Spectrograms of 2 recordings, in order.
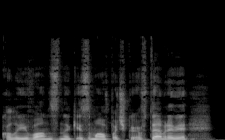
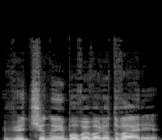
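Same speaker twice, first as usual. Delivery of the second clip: louder, higher demand through a door; threatening shout; 6 semitones higher, 7 dB louder than usual. A narrator's reading. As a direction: shout it as an ultimatum. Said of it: "ще раз повторив Іван". (погрозливий гучний крик)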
